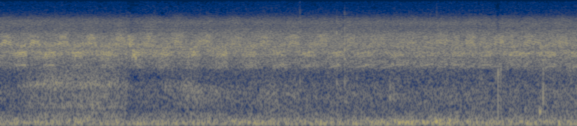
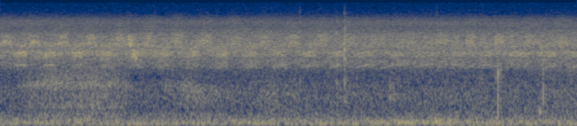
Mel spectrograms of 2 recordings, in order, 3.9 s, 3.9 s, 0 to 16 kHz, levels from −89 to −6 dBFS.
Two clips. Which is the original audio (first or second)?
first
